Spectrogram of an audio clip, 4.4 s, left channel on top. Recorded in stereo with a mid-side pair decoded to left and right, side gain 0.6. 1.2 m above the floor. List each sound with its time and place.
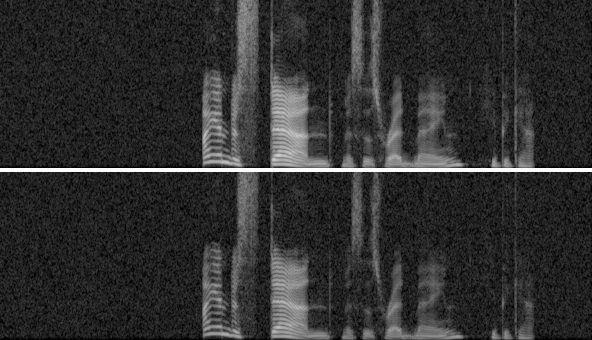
1.5 s a woman speaking: 30° left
